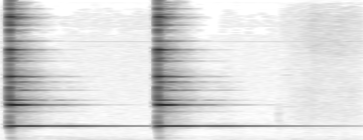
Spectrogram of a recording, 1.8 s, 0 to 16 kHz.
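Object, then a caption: Glass cup holding water. A metal spoon taps a glass cup of water twice, each tap a bright clink that rings out at a steady high pitch near 1.6 kHz, the water inside vibrating. With more water in the cup, the ring is lower in pitch.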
